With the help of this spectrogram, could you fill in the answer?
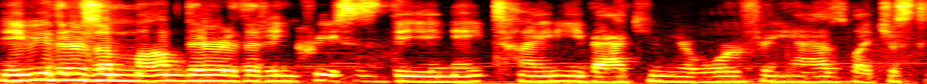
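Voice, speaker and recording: Amid noticeable background noise, a man talks at a fairly quick pace in a fairly high pitch with monotone, flat intonation. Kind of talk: casual livestream discussion.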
